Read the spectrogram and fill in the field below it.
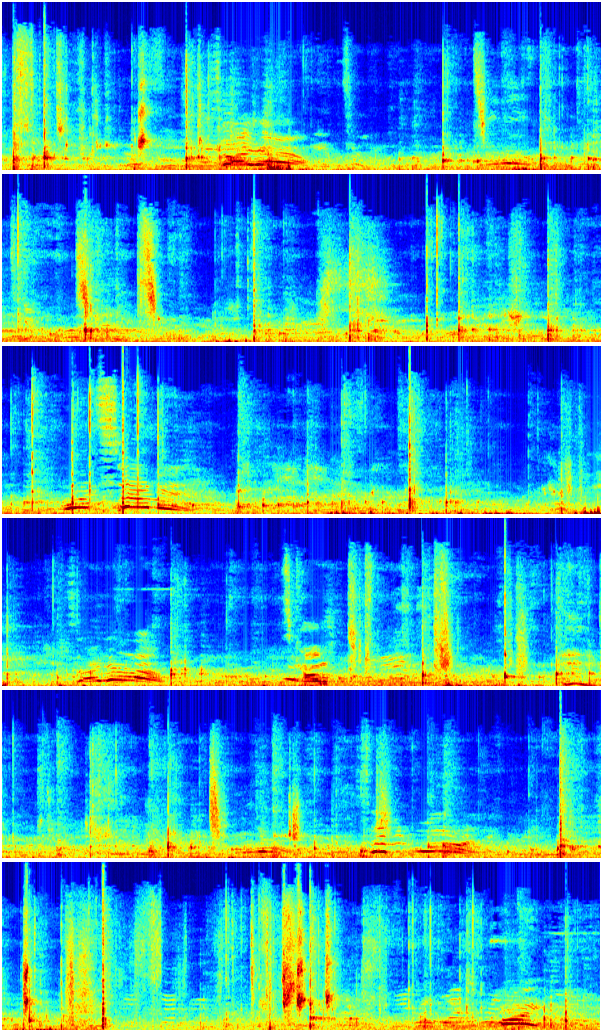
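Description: Paddles pop sharply against a plastic ball, again and again.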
